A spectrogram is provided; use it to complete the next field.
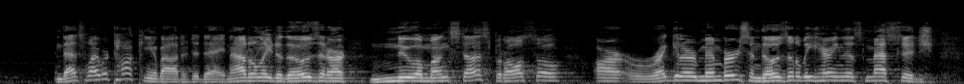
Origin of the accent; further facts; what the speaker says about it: Berwyn, Illinois, United States; born there; I was born in Berwyn, Illinois.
